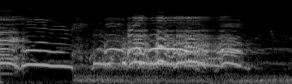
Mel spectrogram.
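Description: Roosters crow on a farm raising local stags, one long crow close by fading in and a second loud, drawn-out crow following, with no talk.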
